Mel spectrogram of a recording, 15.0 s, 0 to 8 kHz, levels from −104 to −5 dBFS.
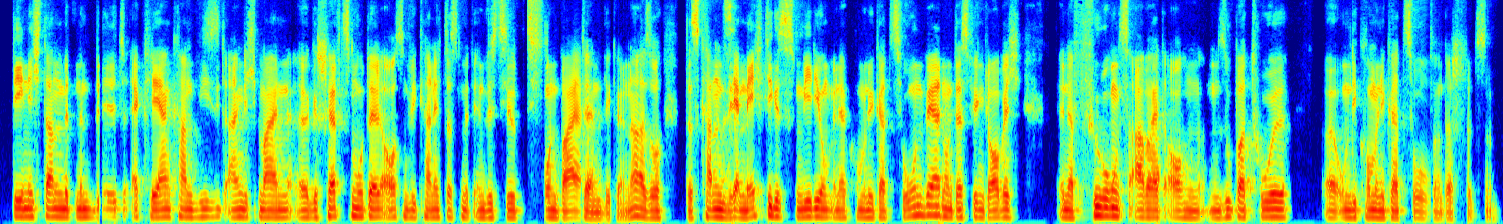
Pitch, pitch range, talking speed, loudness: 100 Hz, 95-105 Hz, 210 wpm, -20 LUFS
